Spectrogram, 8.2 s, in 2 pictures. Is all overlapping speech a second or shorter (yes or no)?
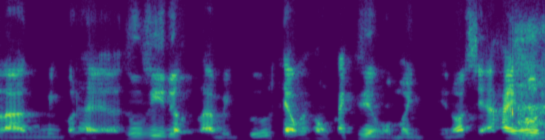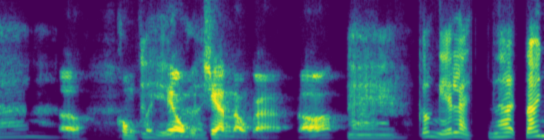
yes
